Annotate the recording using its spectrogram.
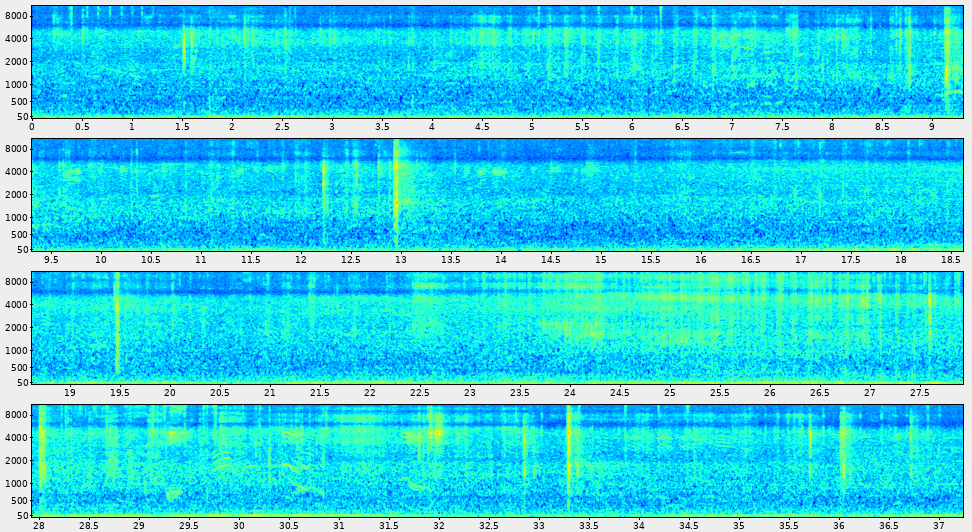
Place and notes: Senamiestis, Vilnius, Litouwen - Skateboarding and skates
Distant traffic, a skateboard and a small kid ‘walking’ withs skates.
Binaural recording.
